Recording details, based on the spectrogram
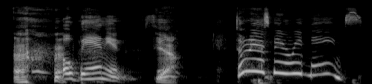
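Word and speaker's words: O'Bannon: I'm going to correct you on the pronunciation there. It's the Dan O'Banion. O'Banion.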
